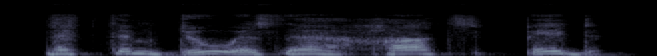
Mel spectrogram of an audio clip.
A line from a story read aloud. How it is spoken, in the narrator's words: she cried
